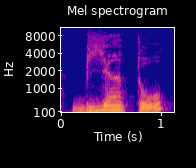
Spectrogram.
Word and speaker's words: bientôt: And then bientôt, okay? Remember, you put this accent circonflexe, but you don't write it. You write it, but you don't pronounce it. And then the final T is not pronounced. Bientôt, okay?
